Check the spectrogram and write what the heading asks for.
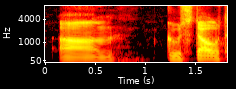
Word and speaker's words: Gusteau: But then when you come indoor, Gusteau talks to you, right?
